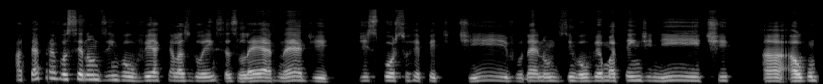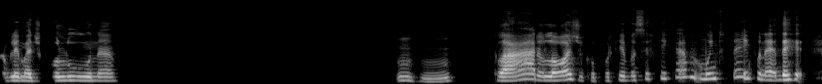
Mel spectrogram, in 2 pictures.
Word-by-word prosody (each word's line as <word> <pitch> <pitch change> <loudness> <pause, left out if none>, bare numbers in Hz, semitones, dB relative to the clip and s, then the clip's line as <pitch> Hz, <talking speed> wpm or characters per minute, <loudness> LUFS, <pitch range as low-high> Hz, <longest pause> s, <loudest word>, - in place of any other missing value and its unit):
até - - -3
para 285 -3 -5
você 235 -1 +3
não 225 0 +1
desenvolver 190 -3 -1
aquelas 180 -2 -2
doenças 170 -2 -3
LER, 155 +3 +2
né, 180 +3 +2
de 155 -5 -2 0.3
de 175 - -11
esforço 175 0 -2
repetitivo, 175 - -6
né, 170 0 0
não 170 0 -1
desenvolver 165 0 0
uma 165 -1 0
tendinite, 180 0 -4 0.3
ah, 160 0 +2
algum 180 +3 +4
problema 175 0 +2
de 165 0 -2
coluna. 180 -1 +1 2.8
Uhum. 155 -5 -7 0.4
Claro, 185 +4 +6
lógico, 185 -2 +4
porque 175 +3 -6
você 195 +6 -8
fica 280 +7 -5
muito 260 -4 0
tempo, 280 -5 -2
né, 200 -2 +4
de 215 +2 +8
re 225 +1 0
180 Hz, 125 wpm, -25 LUFS, 165-195 Hz, 2.8 s, de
